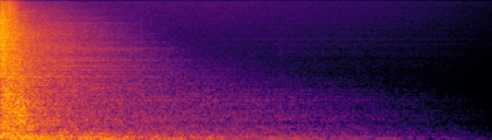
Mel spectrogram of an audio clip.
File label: Fail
